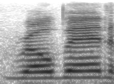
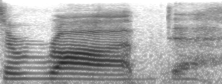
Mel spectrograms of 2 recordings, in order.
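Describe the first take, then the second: First: The ending is said as an extra syllable. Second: The ending joins the word as one syllable. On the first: The speaker calls it wrong. "the pronunciation of this is not" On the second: The speaker calls it right. "It's robbed. Is how we pronounce it"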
